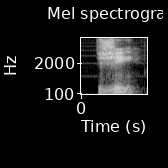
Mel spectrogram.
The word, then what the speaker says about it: Xi: Xi. – Xi. Okay. – X in Chinese is pronounced kind of like a sh.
